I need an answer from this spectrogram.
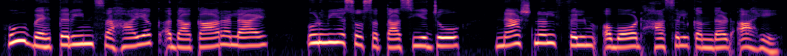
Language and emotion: Sindhi, neutral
